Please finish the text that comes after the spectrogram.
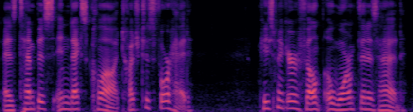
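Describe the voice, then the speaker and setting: A man's voice: fairly high pitch, expressive, moderate pace. A man reading a fantasy story aloud as an audiobook narrator, in a scripted narration style. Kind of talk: scripted fan fiction narration.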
